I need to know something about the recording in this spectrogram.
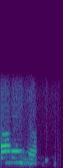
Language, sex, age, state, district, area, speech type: Maithili, female, 60+, Bihar, Sitamarhi, urban, conversation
